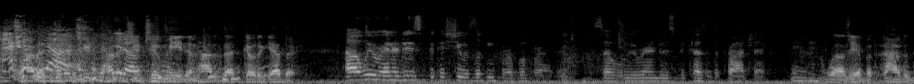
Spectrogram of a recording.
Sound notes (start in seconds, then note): 0.0 laughter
